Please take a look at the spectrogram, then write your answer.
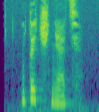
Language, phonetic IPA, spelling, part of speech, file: Russian, [ʊtɐt͡ɕˈnʲætʲ], уточнять, verb, Ru-уточнять.ogg
- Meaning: 1. to specify, to make more exact/precise 2. to inquire, to clarify by inquiring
